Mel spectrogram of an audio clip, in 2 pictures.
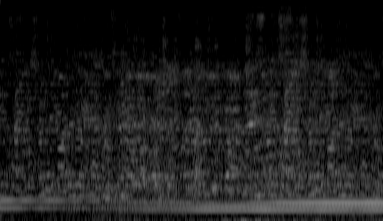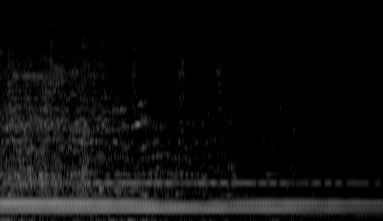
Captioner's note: sound of students mingling fades to silence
